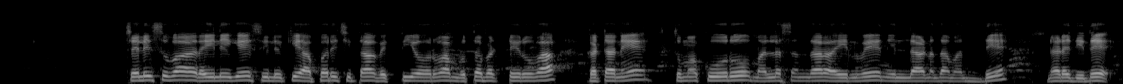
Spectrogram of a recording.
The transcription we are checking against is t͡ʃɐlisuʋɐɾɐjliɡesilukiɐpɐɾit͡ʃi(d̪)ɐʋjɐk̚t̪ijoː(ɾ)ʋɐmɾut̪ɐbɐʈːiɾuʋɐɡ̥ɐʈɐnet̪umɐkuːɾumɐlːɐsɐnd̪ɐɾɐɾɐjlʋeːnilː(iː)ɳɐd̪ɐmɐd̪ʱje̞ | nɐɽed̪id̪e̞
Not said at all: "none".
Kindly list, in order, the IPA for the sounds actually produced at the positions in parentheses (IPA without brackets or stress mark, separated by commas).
t̪, ɾ, aː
